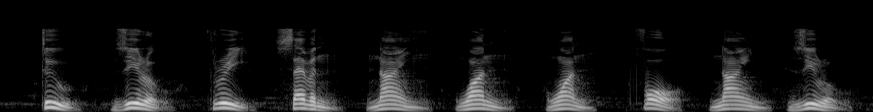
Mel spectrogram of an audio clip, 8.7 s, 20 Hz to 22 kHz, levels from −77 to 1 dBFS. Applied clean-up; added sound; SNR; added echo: none; none; none; none.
